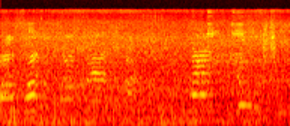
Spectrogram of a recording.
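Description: Voices of people talking beside a road, over steady traffic noise from passing vehicles.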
